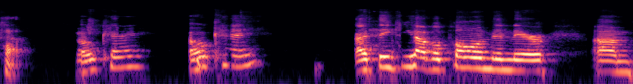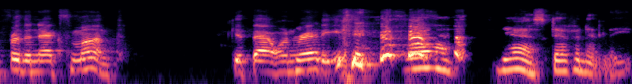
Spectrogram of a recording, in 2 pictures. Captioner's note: laughs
